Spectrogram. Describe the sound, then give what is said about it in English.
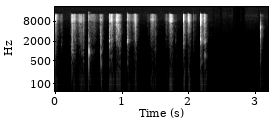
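A deck of cards being shuffled, a rapid series of crisp riffling bursts over about two seconds, then a short pause and one last soft flick. No one speaks. “We're doing dice and cards tonight, guys.”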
